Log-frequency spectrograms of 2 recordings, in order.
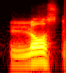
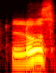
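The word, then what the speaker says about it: lose: Verb बन रही है, लॉस्ट मैन वर्ब है, और लॉस्ट के तीनों फॉर्म ये बनती है, लूज, लॉस्ट, लॉस्ट। ठीक है, इसका प्रोनाउंसिएशन भी ध्यान रखना, लूज होता है, लॉस नहीं होता, लूज भी नहीं होता, लूज होता है।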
